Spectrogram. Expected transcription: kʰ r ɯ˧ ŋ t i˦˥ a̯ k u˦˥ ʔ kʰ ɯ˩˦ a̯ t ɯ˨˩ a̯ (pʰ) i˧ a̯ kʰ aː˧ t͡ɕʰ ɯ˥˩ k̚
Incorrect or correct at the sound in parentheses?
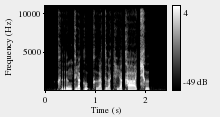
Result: incorrect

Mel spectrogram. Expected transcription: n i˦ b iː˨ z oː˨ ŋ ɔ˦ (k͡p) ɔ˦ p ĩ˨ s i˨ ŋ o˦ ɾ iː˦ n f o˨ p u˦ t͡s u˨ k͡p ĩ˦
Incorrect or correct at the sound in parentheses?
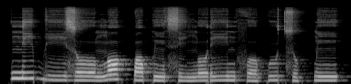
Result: correct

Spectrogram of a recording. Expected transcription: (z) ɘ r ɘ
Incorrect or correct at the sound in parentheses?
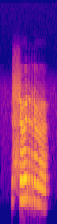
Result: incorrect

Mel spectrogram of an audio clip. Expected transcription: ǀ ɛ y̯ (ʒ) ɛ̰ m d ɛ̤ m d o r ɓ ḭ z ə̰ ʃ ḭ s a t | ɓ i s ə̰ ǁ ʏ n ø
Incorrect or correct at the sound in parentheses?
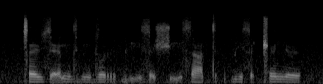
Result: incorrect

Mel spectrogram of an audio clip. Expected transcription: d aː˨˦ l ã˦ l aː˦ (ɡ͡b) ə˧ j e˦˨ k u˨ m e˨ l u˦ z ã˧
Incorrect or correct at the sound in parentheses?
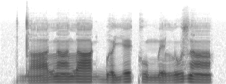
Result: correct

